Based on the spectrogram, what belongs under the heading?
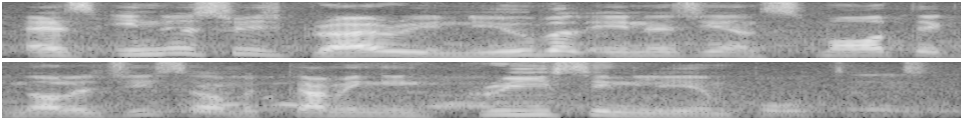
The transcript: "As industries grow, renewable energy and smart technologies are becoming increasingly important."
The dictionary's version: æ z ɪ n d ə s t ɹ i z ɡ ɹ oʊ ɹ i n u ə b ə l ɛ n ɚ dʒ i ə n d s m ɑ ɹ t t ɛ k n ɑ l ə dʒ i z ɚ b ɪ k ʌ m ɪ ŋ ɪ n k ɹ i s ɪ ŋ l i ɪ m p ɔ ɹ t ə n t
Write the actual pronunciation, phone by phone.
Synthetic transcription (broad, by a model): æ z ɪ n d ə s t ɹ i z ɡ ɹ oʊ ɹ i n u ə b ə l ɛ n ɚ dʒ i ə n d s m ɑ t t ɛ k n ɑ l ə dʒ i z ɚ b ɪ k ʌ m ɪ ŋ ɪ n k ɹ i s ɪ ŋ l i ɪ m p ɔ t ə n t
